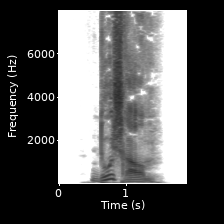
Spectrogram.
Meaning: a bathroom with showers that is not in a private dwelling, e.g. in a barracks or low-cost hostel
- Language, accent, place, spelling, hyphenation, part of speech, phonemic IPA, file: German, Germany, Berlin, Duschraum, Dusch‧raum, noun, /ˈduːʃˌʁaʊ̯m/, De-Duschraum.ogg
